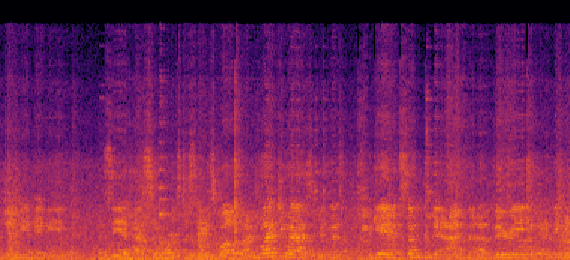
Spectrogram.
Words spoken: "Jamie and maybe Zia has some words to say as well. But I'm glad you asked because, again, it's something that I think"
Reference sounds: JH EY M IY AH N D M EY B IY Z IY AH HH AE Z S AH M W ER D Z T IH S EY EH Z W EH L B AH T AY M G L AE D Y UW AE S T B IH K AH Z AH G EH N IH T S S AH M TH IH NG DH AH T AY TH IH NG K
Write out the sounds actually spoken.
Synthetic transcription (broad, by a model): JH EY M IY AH N M EY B IY Z IY AH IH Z S AH M W ER D Z T IH S EY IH Z W EH L B AH T AY M G L AE D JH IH AE S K B IH K AH Z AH G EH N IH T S S AH M TH IH NG DH AH T AY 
